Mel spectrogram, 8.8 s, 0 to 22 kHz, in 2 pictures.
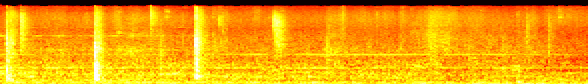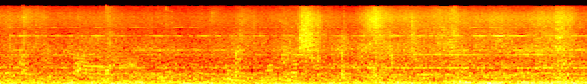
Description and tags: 2022 trainstation atmopheric+steps staircase 001
walking the steps in an train
field-recording, foot, foot-steps, rail, stair, staircase, steps, train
